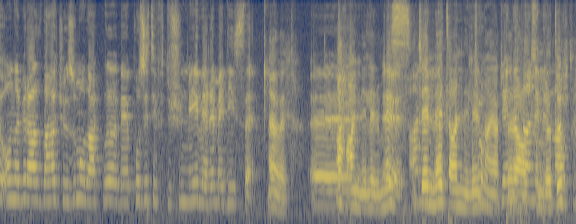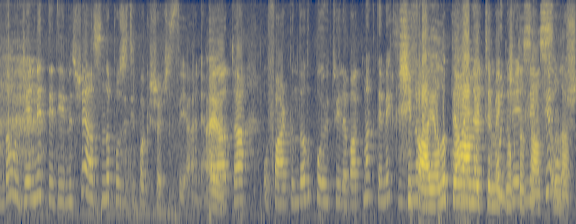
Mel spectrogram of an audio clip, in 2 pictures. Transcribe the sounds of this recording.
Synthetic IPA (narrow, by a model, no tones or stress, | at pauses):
o̞nabiɾazd̪aɦat͡ʃʰø̞zymo̞d̪aklˠɯvɛpʰo̞zit̪ʰifd̪̥yʃynme̞jive̞ɾe̞me̞d̪iːjsɛevɛt̪ː | aanːe̞lʲe̞ɾimizd͡ʒɛnːɛt̪ʰanːe̞lʲeɾinajaklˠaɾɯalnʰɯnd̪aɯɾˠʰɯnd̪aod͡ʒɛnːɛt̪̚d̪e̞d̪iːmiz̥ʃejaslˠɯnd̪apʰo̞zit̪ʰifbakʰɯ̥ʃat͡ʃʰɯ̥sɯja̰ːnɪ̰a̰jat̪ʰa | ofaɾkɯnd̪alˠɯk̚bo̞jut̪ʰujlʲɛbakmakd̪e̞mɛcsiʃifaːjalˠɯk̚d̪e̞vamɛtt̪ʰːiɾmɛno̞kt̪ʰasɯaslˠɯnd̪a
